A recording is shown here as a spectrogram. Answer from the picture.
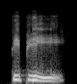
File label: "PPE", Indian; Dictionary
